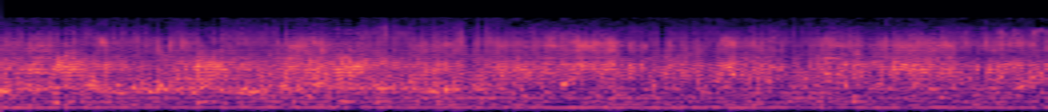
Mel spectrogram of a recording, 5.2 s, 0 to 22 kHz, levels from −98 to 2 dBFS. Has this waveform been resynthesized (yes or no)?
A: yes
